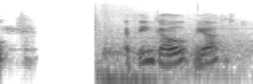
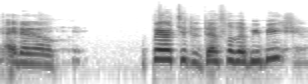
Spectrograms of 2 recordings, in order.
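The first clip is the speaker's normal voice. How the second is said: ordinary talk, nothing marked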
